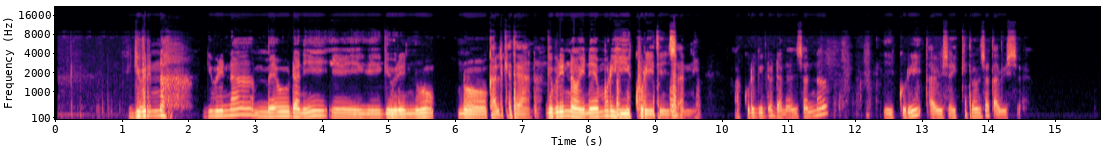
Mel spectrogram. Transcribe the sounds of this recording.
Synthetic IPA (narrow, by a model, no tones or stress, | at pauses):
ɡɪbɾɪnːɐ | ɡɪbɾɪnːɐmɛʔuːd̪ɐniː | ɡɪbɾɪnːu | nɔkɐlkʼɛt̪ʰɛɐnɐ̥ɡɪbɾɪnːɐwɔjneːmːʊɾihiːkʰːʊɾʔiːt̪ɪnsɐ̰nːɪ | hɐkːʊɾɪɡɪd̪ːɔd̪ɐnɐnsɐnːɐ | hiːkːʊɾiːt̪ʼɐβɪsɪkːɪt̪ɔnsɐt̪ʼɐbɪsɛ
